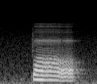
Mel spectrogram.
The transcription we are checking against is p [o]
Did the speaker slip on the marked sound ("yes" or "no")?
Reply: yes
